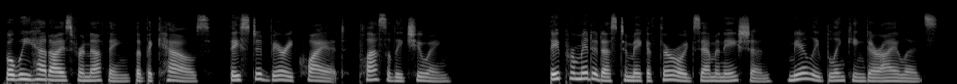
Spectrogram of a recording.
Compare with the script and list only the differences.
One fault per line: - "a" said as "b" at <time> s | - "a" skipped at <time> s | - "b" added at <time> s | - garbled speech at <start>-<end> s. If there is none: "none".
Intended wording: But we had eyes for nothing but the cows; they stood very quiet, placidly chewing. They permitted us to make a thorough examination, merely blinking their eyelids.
none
